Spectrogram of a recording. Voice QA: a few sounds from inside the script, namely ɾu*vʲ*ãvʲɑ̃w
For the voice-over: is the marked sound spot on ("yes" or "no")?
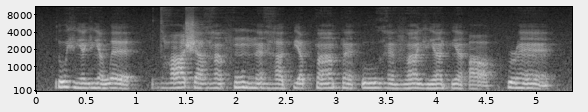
yes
